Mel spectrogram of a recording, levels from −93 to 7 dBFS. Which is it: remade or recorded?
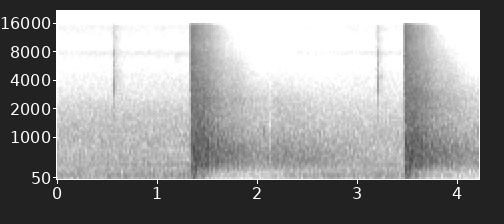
recorded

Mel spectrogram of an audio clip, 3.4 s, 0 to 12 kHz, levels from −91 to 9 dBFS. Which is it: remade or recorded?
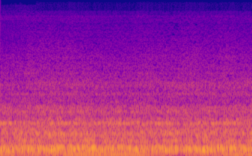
remade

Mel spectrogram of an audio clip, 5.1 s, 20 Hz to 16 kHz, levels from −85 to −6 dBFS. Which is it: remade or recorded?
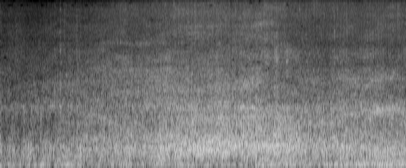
remade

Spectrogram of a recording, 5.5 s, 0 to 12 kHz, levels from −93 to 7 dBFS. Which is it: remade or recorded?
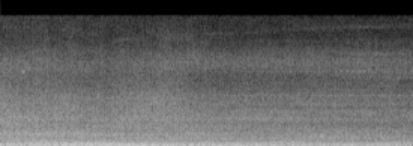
recorded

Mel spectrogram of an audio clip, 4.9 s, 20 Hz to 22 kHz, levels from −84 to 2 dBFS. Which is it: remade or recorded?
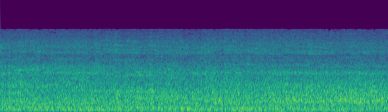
recorded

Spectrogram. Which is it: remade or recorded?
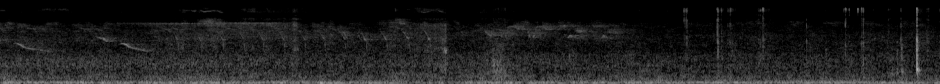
recorded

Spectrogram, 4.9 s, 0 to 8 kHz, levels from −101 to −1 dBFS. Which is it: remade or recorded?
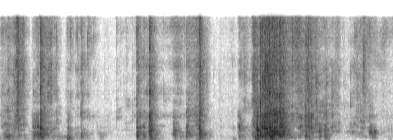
remade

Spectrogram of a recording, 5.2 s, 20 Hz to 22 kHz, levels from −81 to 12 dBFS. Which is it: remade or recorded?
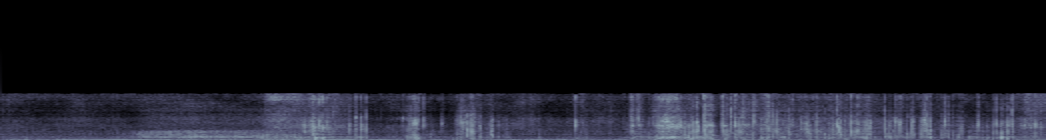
remade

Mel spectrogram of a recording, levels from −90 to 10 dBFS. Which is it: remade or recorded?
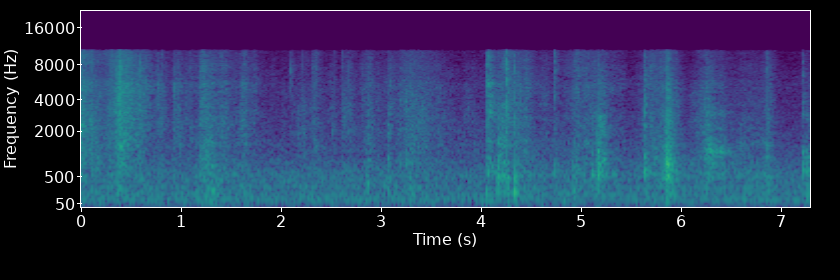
remade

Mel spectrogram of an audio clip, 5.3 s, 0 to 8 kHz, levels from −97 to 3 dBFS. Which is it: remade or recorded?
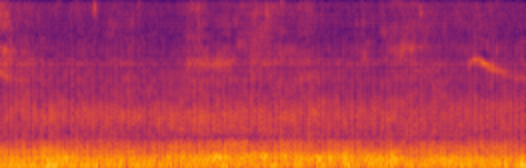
remade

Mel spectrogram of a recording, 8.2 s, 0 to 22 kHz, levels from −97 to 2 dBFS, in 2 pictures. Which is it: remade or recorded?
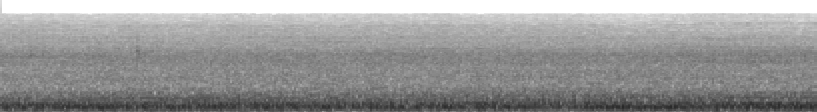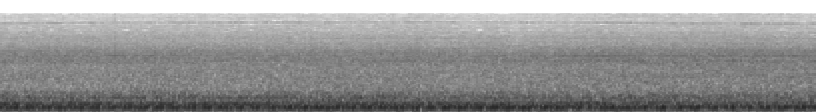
recorded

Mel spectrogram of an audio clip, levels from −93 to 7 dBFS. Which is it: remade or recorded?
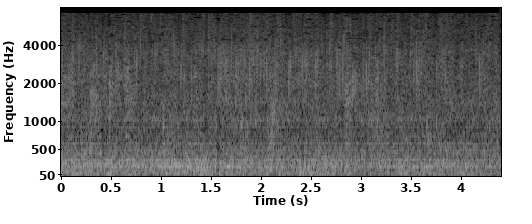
recorded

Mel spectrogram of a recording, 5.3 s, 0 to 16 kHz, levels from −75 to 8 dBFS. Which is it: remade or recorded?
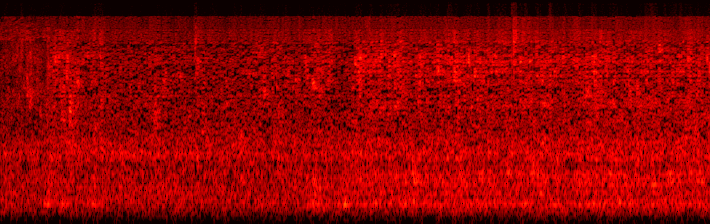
recorded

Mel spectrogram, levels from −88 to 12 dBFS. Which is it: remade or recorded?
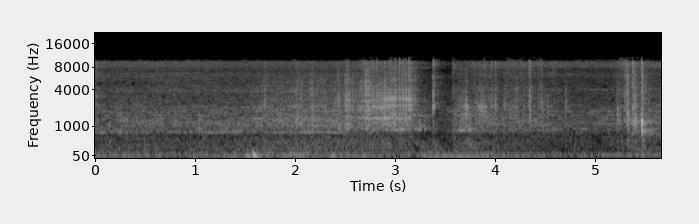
recorded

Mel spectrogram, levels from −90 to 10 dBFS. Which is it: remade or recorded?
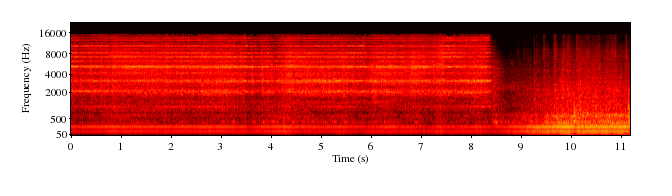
recorded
